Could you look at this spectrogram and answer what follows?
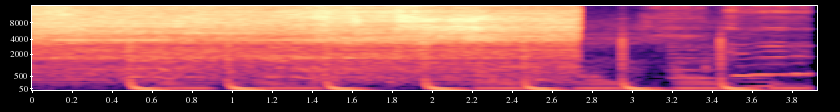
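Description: An Okaoda RUILI-02 electric pressure washer sprays water on a gentle watering mode, giving a loud, steady hiss over a regular pulsing thump from the pump that continues after the spray cuts off near the end.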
